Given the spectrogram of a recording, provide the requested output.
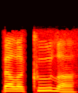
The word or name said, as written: Bella Coola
